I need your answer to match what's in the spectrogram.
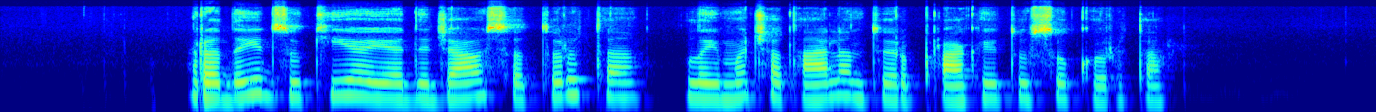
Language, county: Lithuanian, Vilnius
